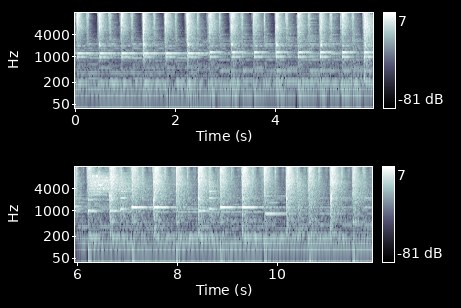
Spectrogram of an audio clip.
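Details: Steady rhythmic instrumental music with a regular beat and sustained tones, with no animal voices audible.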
